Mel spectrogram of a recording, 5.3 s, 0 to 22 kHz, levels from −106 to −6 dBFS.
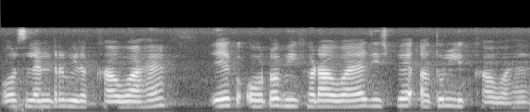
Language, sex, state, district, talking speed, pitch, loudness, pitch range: Hindi, female, Uttar Pradesh, Saharanpur, 190 wpm, 215 Hz, -16 LUFS, 205-235 Hz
